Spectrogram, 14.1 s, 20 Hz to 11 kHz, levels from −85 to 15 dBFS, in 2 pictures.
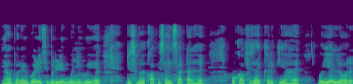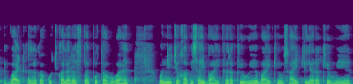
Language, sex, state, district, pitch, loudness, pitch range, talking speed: Hindi, male, Bihar, Gopalganj, 115 Hz, -16 LUFS, 110-115 Hz, 185 wpm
